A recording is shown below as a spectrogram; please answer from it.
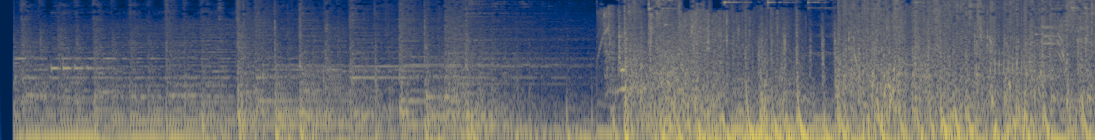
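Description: Heavy gunfire from a tense shootout inside a room in the action film Ballerina, loud and continuous bursts layered with booms and crashes over a driving score, growing more intense partway through.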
